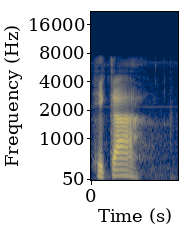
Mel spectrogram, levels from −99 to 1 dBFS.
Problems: none marked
